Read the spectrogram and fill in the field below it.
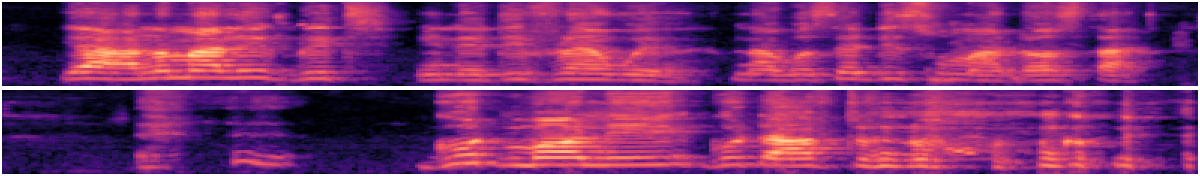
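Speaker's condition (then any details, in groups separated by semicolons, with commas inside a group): No condition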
